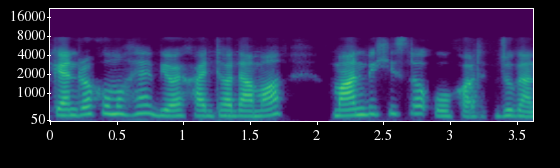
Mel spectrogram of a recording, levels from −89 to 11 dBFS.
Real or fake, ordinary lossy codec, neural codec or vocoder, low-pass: fake; none; codec, 16 kHz, about 1 kbps, DyCAST, with the encoder's durations; none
